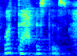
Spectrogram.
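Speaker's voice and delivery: hushed, whispered disbelief; stunned whisper. Retold or imitated. Girlfriend repeating her reaction to the breakup, stunned whisper. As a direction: whisper it as if to yourself.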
